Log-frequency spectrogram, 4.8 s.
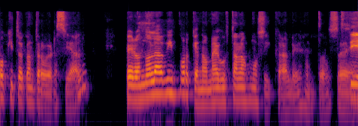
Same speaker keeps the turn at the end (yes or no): no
